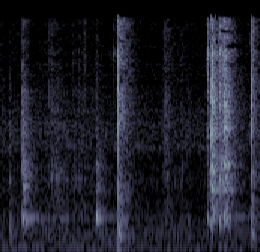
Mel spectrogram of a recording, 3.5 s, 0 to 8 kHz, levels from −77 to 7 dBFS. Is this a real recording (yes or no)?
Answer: no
